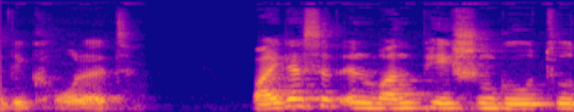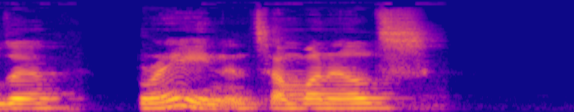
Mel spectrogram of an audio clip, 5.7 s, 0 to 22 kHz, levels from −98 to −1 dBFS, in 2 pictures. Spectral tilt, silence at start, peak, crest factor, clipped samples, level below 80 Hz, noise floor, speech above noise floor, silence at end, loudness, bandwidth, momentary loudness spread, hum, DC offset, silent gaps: -5.5 dB/octave; 0 s; -6 dBFS; 18 dB; under 0.1%; -82 dBFS; -89 dBFS; 67 dB; 0.75 s; -23 LUFS; 15.5 kHz; 11 LU; none; under 0.1%; none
